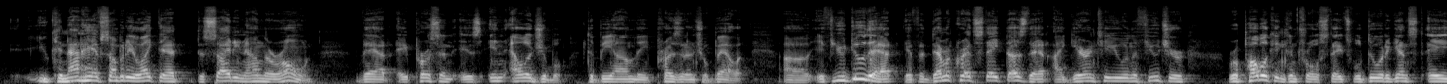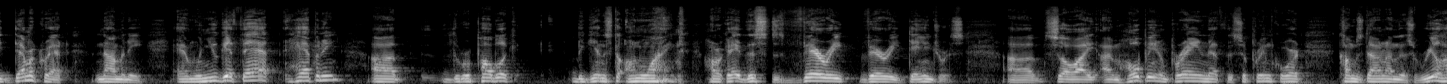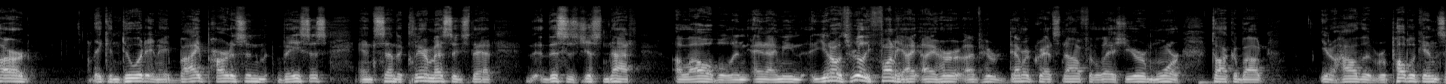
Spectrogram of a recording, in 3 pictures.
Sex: male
